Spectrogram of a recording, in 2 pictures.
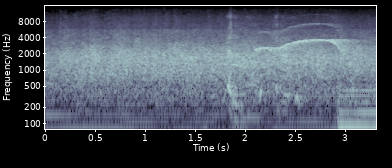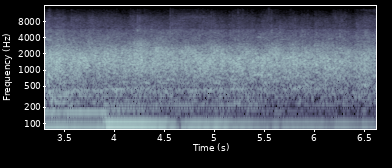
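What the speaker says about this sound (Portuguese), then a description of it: "Pode aplaudir Jesus." Church congregation applauding during a worship service, a steady wash of clapping lasting throughout, with a low hum and a faint whistle-like tone in the background.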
